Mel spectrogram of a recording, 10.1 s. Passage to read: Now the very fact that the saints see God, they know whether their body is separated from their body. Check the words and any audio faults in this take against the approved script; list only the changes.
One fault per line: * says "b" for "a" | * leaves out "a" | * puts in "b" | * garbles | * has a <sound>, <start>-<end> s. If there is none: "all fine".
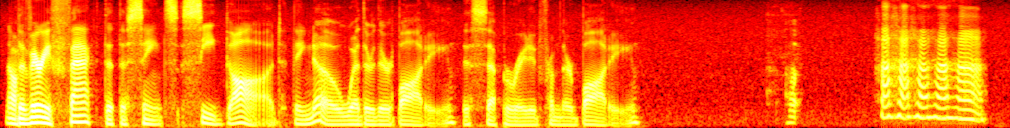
* has a laugh, 7.7-8.0 s
* has a laugh, 8.7-9.9 s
